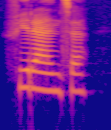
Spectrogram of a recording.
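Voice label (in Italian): "firenze", lingua sarda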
